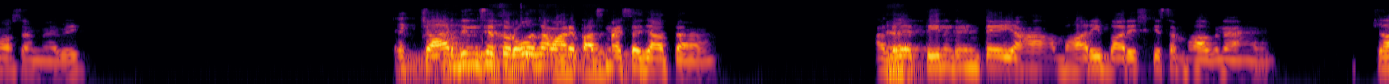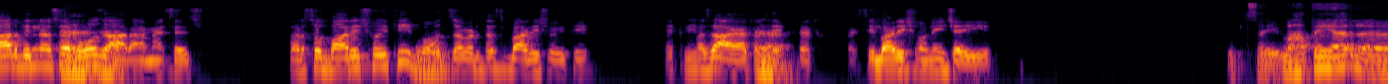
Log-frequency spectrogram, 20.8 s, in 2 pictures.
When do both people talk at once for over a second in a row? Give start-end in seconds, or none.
3.1-4.7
